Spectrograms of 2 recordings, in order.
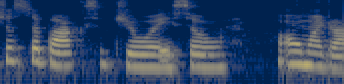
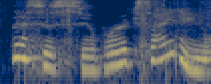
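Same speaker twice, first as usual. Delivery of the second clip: normal talking voice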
